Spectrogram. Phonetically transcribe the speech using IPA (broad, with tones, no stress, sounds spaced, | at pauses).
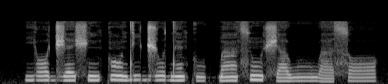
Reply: j ɔ˧ d͡ʒ ɛ˧ ʃ ĩ˧ k ɔ̃˦ d i˦ d͡ʒ o˦ d ɛ̃˧ k u˨ ɡ͡b ã˧ s ũ˦ ʃ a˧ w u˧ w a˨ s ɔ˧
